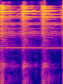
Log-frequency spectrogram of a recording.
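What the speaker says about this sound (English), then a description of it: "Let's ring the bell for them egging that bus." A bright bell rings four times in quick, evenly spaced strokes, each a loud, close, ringing ding with sustained tones, and no voices are heard.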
